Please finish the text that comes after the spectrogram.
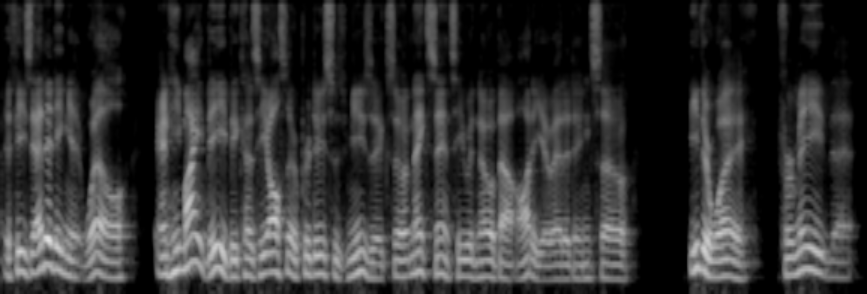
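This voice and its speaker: A young man with a Southern US accent in a gloomy, self-deprecating monologue, talking slowly and flatly with filler words and stammers. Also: medium pitch. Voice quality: slow, monotone delivery with filler words and stammers. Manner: gloomy, repetitive, resigned. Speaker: video essayist.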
